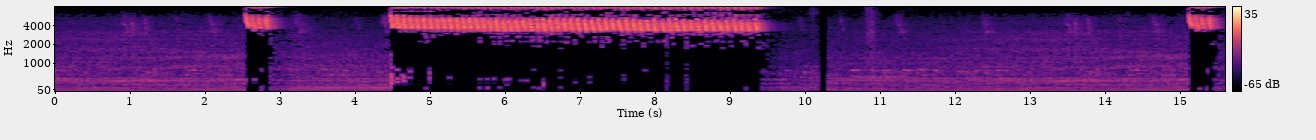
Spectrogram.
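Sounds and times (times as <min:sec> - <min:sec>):
small minivet song: 0:02.5 - 0:03.7, 0:04.4 - 0:15.5.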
